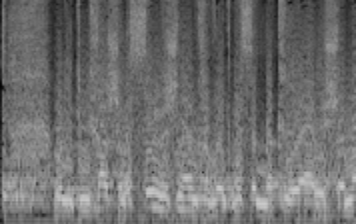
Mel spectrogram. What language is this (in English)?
Hebrew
